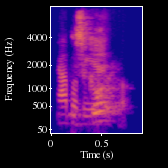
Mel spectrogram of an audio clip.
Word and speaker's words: Capobianco: So when I know how to say it, Capobianco.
